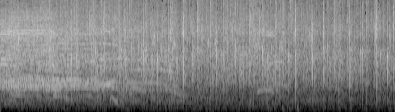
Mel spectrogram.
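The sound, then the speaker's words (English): An audience at a sermon bursts into sustained, loud applause giving praise to God, mixed with cheers and excited shouts, the clapping dense and steady throughout, with raised voices calling out over it. “Come on, if you believe it tonight, give him some praise.”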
